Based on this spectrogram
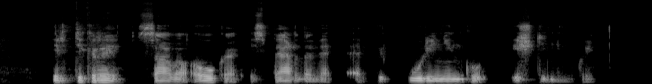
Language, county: Lithuanian, Vilnius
